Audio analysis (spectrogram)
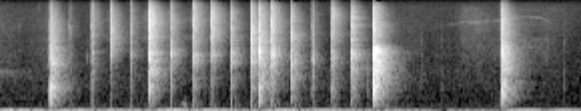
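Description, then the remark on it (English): Quick, sharp claps under a table, a rhythmic run of about a dozen hits followed by two louder, more spaced slaps. No one speaks. “Well, you were clapping under the table, so...”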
